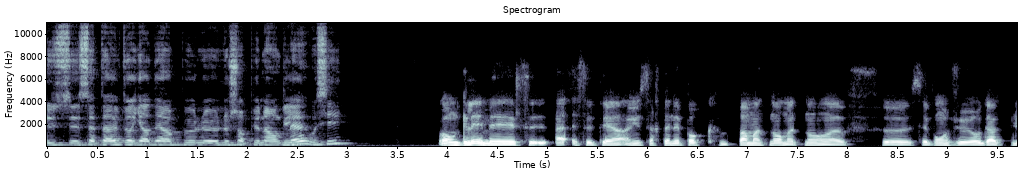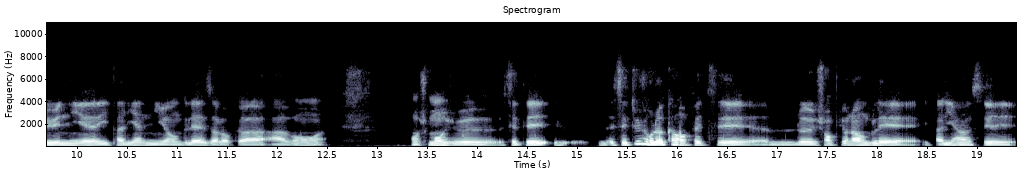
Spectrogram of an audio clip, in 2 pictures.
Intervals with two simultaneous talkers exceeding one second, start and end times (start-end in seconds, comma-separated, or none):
none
